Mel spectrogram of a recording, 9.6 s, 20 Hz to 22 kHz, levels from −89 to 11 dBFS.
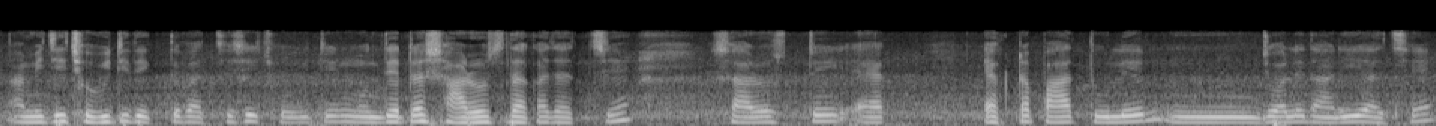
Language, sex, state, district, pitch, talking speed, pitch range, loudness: Bengali, female, West Bengal, Malda, 170 Hz, 130 wpm, 160-180 Hz, -16 LUFS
